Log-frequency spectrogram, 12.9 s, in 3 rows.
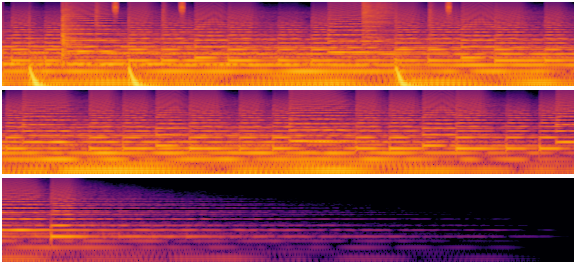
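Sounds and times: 
electronic EDM music: 0.0 - 10.0.

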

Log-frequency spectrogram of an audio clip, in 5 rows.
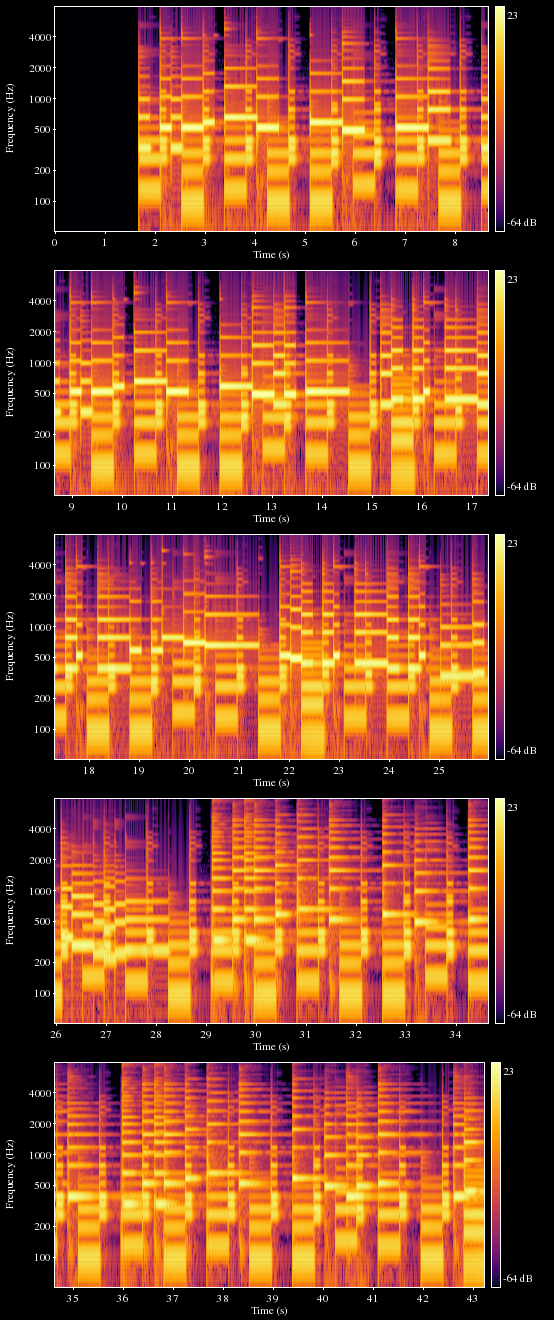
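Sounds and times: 
new age music: 1.7 - 43.2.

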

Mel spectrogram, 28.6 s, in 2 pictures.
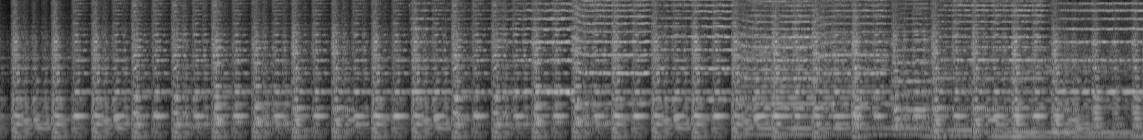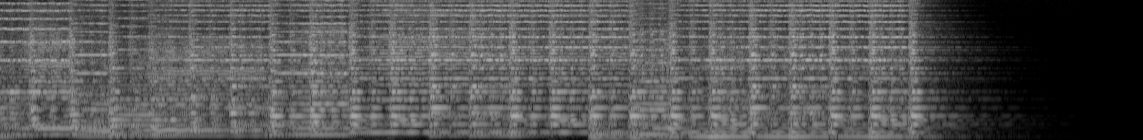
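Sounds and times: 
chamber music: 0.1 - 26.4.

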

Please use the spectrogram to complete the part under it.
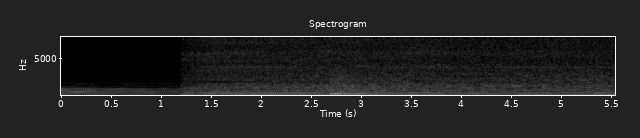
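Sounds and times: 
low tense slow drone: 1.2 - 5.5.

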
